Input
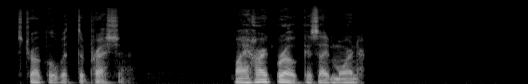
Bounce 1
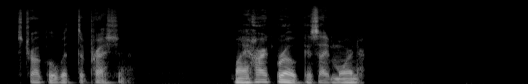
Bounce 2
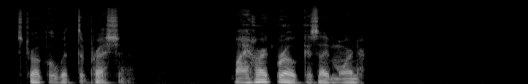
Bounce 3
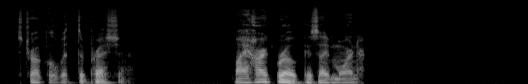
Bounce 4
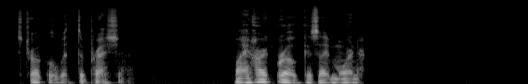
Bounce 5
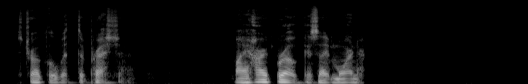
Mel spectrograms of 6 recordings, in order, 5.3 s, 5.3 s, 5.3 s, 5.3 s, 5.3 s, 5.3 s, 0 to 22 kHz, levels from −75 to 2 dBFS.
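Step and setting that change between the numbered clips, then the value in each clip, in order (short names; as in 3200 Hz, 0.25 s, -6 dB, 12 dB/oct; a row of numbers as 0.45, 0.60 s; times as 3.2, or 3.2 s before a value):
harmonic tremolo, rate: 1.7, 3.1, 1, 8.4, 5.3 Hz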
